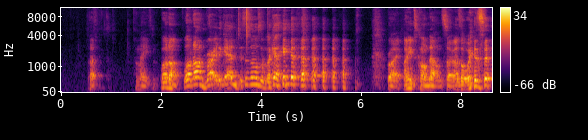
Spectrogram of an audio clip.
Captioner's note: laughs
